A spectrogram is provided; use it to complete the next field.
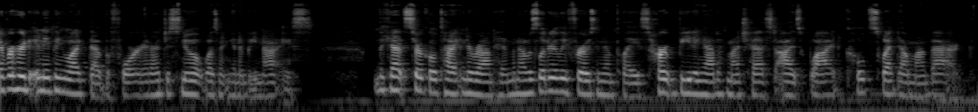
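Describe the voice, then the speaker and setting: Speaking at a very fast pace, a woman with a fairly low pitch shows vocal fry. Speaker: spooky story channel host. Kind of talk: reading aloud. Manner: animated.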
